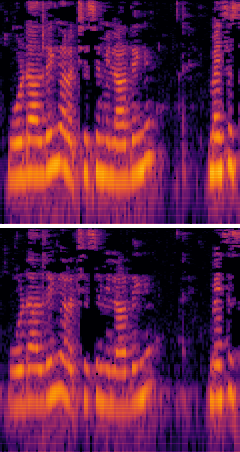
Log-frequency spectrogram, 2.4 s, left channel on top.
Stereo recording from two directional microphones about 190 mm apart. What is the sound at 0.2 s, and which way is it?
Speech, 60° left (ahead or behind).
